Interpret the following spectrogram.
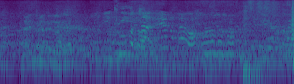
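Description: Chatter of several people talking over one another, with some higher voices in the middle.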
